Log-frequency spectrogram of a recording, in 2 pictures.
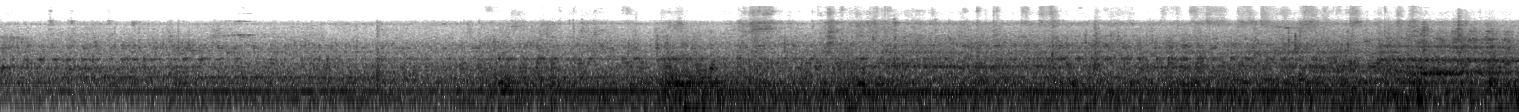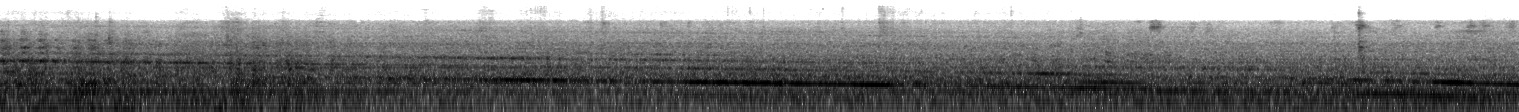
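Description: MTR M-Train electric multiple unit heard from inside the carriage while running, with a steady low hum. About halfway through, a whine sets in and falls steadily in pitch as the train slows into a station, over rail running noise with a few knocks.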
